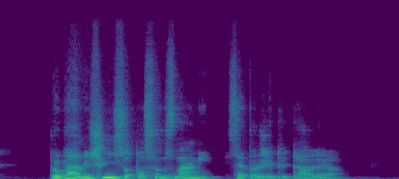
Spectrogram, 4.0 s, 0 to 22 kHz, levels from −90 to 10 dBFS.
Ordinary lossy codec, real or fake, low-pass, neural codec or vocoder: none; fake; 19.8 kHz; codec, 44.1 kHz, 2.6 kbps, DAC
